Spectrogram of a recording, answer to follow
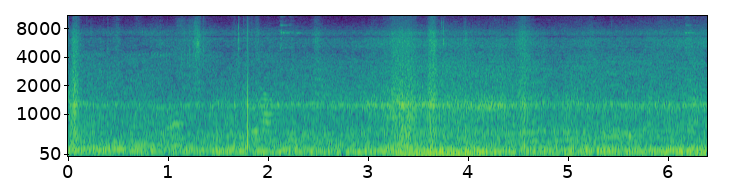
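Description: Steady rumble of motor vehicles with faint voices in the background, and a few light clicks.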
